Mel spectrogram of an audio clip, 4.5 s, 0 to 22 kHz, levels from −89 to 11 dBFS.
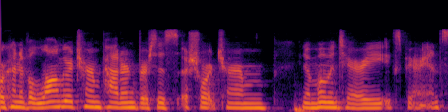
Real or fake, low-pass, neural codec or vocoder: fake; 7.2 kHz; vocoder, 44.1 kHz, 128 mel bands, Pupu-Vocoder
